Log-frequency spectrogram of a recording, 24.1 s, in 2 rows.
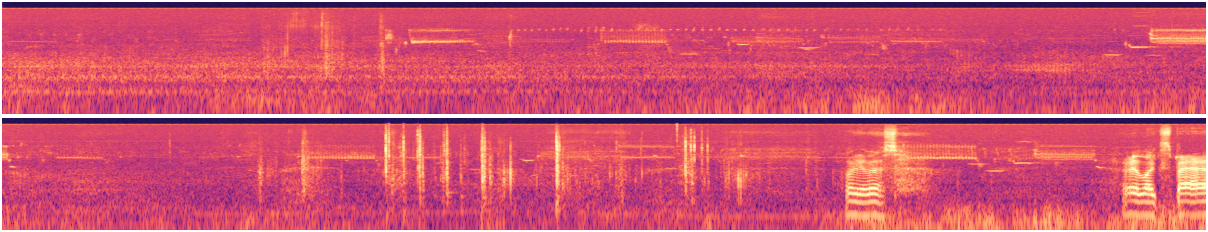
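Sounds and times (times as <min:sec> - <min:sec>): birds calling buzzy phrases: 0:00.0 - 0:24.0
low steady noise: 0:00.0 - 0:24.0
sharp clicks: 0:15.7 - 0:17.7.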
